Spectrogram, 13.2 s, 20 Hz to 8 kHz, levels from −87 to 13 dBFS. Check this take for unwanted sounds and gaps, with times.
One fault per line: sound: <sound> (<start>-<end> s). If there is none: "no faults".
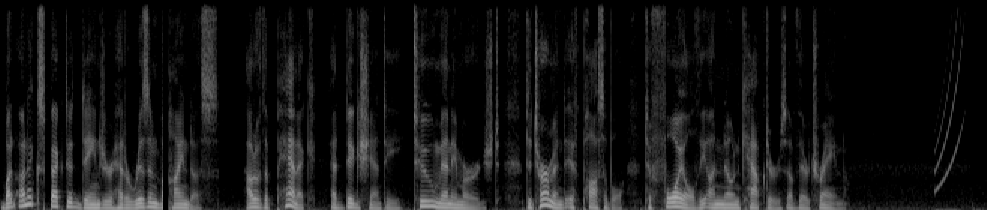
sound: dropout (2.2-2.3 s)
sound: chirp (12.5-12.9 s)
